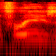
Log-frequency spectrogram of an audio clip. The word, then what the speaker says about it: Fries: So check your local listings for the Sue Freeze Show. It's spelled like fries, F-R-I-E-S.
